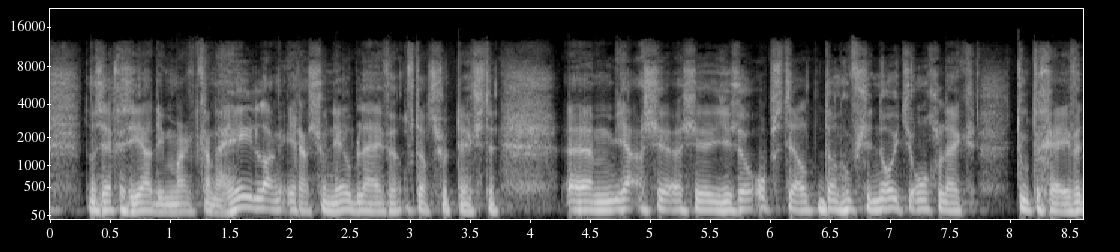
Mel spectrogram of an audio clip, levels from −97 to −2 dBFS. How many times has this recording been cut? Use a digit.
0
